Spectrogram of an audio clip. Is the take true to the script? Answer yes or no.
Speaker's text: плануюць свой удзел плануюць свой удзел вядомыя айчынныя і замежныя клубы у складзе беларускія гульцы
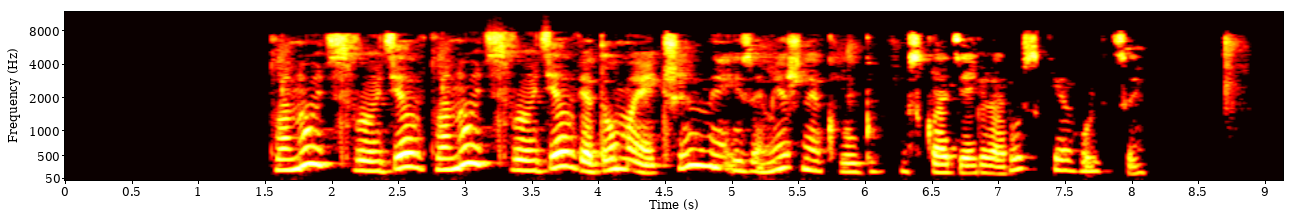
yes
